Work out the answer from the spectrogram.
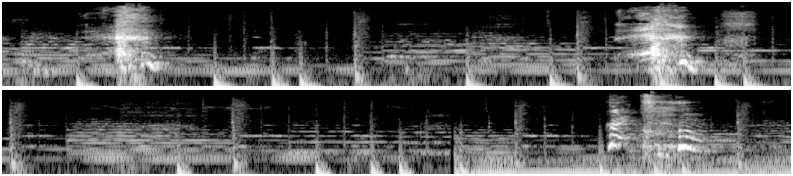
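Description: Three loud sneeze bursts over background music.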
